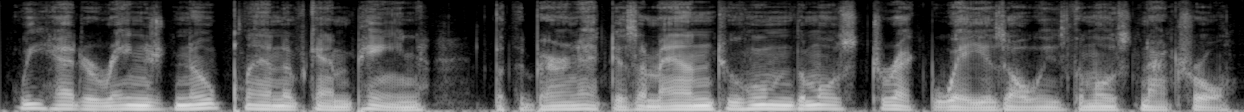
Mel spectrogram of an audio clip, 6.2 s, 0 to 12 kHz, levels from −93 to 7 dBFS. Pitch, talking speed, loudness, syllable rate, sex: 95 Hz, 230 wpm, -16 LUFS, 5.9 syllables/s, male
